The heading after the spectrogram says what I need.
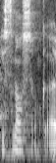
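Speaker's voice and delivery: soft, close, sultry murmur.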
